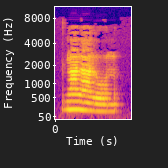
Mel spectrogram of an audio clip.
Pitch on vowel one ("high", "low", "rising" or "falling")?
high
